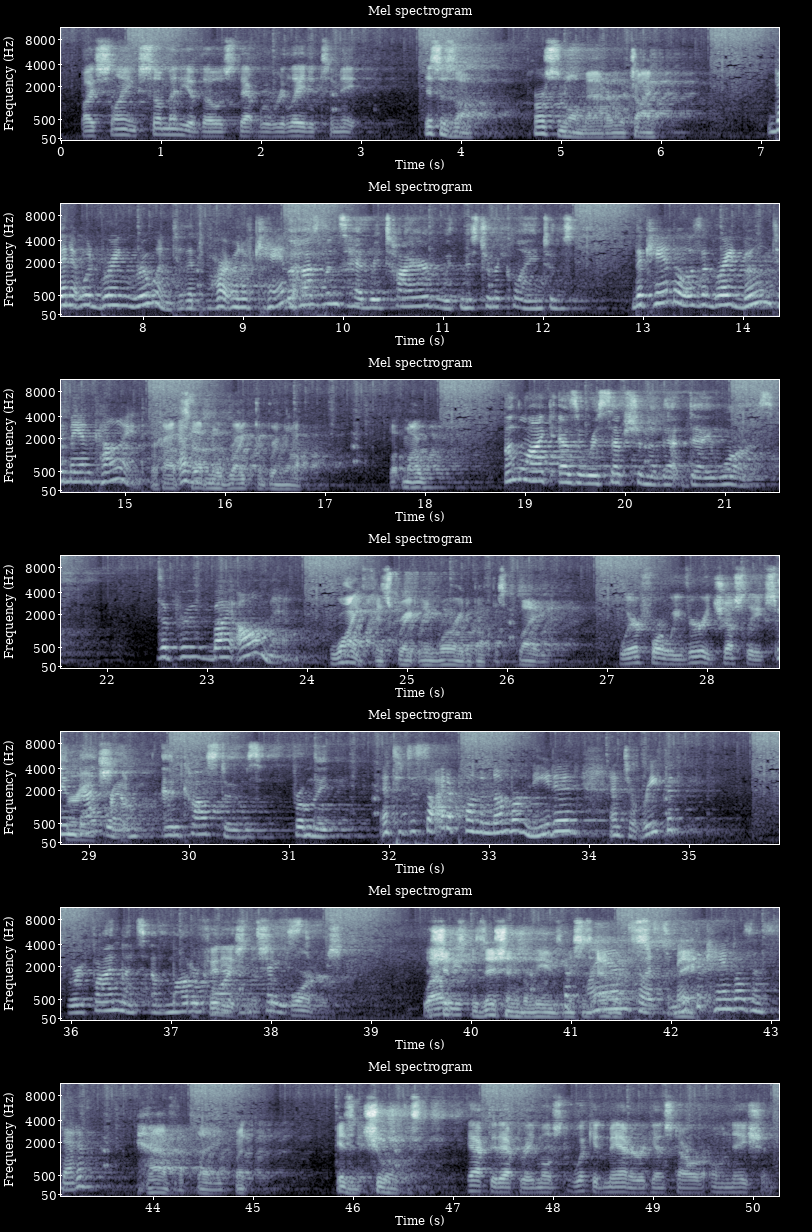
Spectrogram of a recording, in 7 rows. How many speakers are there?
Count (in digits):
4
